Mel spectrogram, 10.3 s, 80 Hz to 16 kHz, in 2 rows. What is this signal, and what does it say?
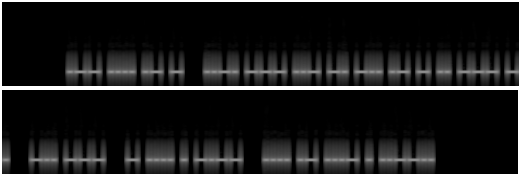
Morse code, heard as a keyed tone, about 34 wpm, 700 Hz. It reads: WHAT FOUNDATION DO THEY HAVE?
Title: Sentences from Top 1200 Words 35wpm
